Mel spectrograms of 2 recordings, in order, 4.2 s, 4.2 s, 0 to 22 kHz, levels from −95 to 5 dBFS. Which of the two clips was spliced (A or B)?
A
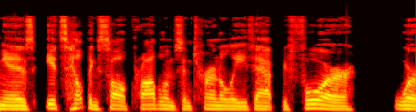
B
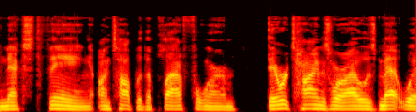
B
